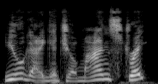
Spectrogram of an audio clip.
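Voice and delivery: loud, brash Bronx threat; New York accent. Acted. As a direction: push it like a tough New Yorker. New Yorker threatens the Texan.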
